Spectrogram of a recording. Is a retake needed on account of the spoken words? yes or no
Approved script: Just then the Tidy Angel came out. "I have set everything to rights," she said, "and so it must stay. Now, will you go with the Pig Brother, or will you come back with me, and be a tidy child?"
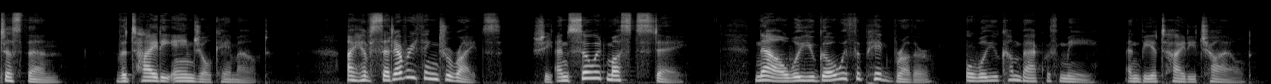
yes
